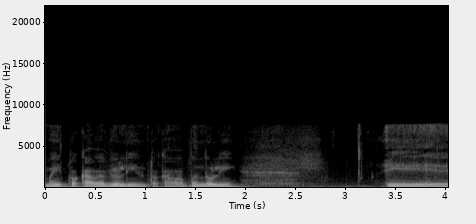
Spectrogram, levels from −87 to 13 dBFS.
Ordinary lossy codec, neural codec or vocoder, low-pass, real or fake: none; none; none; real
